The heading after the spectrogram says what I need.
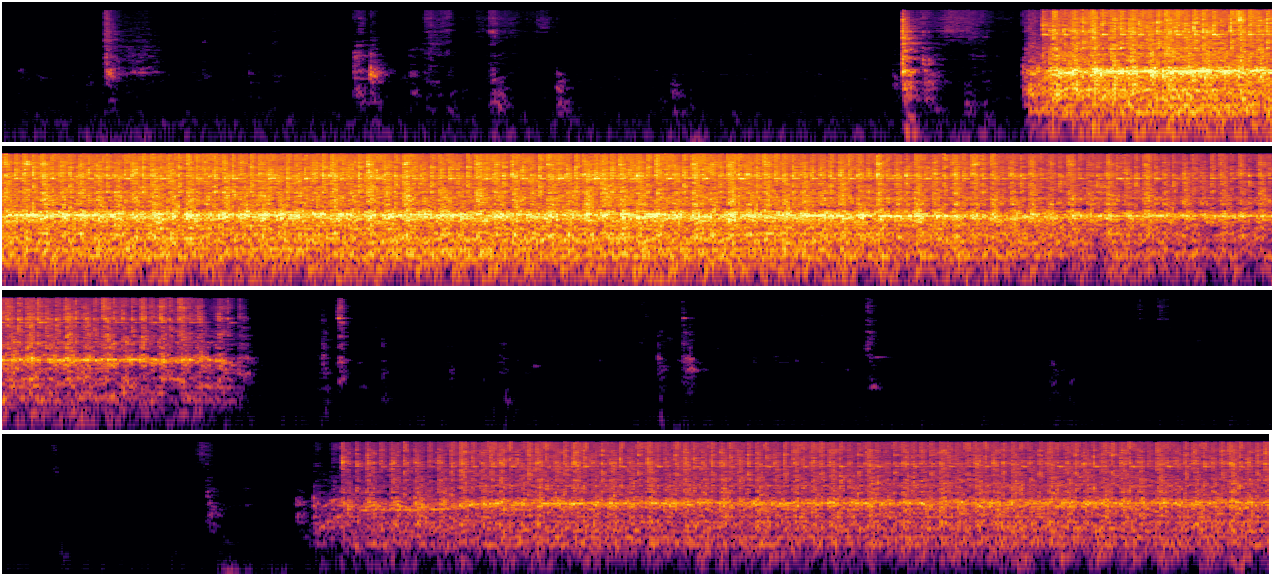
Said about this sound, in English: let's get to the sewing machine here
